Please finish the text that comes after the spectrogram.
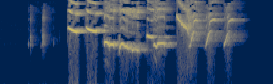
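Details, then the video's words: Lure song of an orange-headed thrush, played to stir another bird into singing back: two faint chips, then a rich run of varied whistles sliding up and down, ending in short bright rising notes. "bikin ANIS MERAH EMOSI NYAUT NGEPLONG ¦ PANCINGAN AM"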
